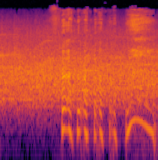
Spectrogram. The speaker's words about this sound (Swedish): Du får en liten applåd.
